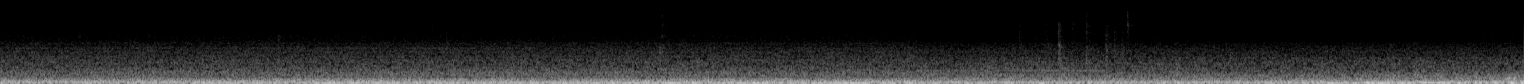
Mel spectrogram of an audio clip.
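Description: Steady low rumble of a Kyushu Shinkansen 800 Series train running, heard inside the passenger car. A faint short hum and a few light ticks come about ten seconds in.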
